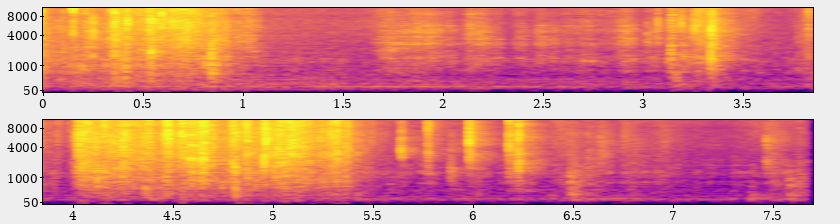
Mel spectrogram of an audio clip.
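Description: Parchment baking paper crinkling and rustling as it is peeled off a baked pound cake, in several bursts, with a few light knocks near the end as the cake is handled on a ceramic plate.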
